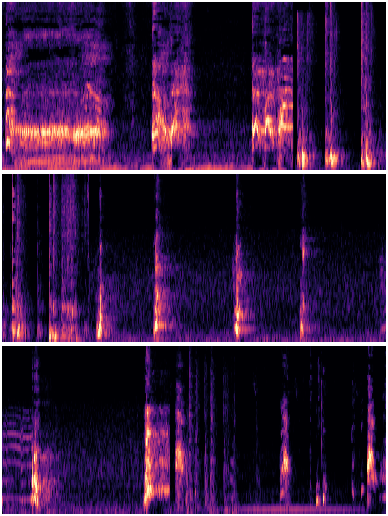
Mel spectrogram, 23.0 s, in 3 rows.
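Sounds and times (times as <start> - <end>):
dog barking: 0.0 - 0.4, 3.0 - 3.9, 5.0 - 5.8, 10.7 - 11.3, 12.3 - 12.8, 18.2 - 19.2, 20.9 - 21.3, 22.6 - 23.0.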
